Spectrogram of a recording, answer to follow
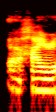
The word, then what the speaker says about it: Heyer: Again, if you're not watching this video, if you're listening to it, Higher is my last name, and it's spelled Heyer.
